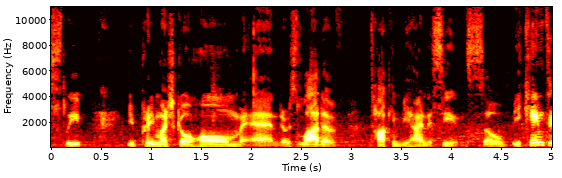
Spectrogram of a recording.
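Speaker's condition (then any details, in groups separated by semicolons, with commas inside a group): No condition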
